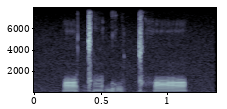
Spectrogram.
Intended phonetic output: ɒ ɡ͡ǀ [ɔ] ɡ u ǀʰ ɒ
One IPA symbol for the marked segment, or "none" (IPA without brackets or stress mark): ɑ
